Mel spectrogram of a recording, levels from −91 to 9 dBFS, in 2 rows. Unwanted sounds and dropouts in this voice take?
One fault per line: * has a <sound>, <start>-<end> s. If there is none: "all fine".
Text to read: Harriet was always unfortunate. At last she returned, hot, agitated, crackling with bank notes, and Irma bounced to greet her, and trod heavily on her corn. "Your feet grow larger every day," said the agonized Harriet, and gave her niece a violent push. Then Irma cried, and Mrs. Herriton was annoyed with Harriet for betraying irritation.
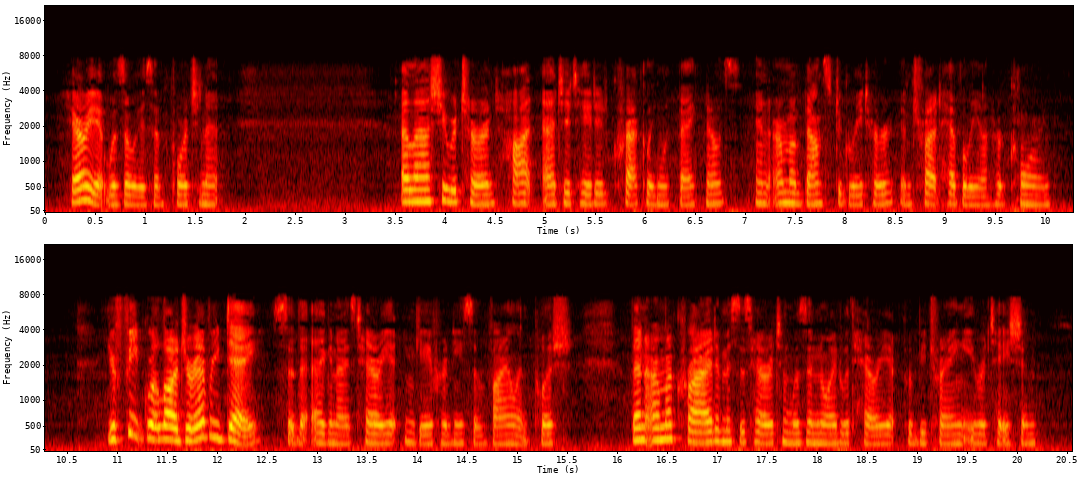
all fine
